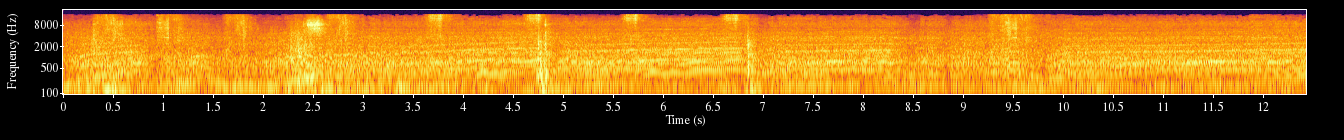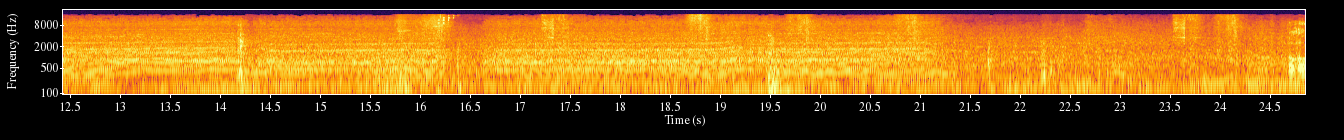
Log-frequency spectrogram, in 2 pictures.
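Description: A car in Forza Horizon 5 drives with its engine revving up and down through gear changes, tires squealing under braking, loud and continuous for the whole stretch, with occasional thumps and a faint voice underneath.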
